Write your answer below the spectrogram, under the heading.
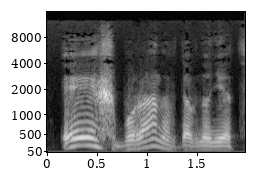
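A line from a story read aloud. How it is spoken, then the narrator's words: Sighing. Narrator (Russian): вздохнул краснолицый и упитанный латыш Кильдикс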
